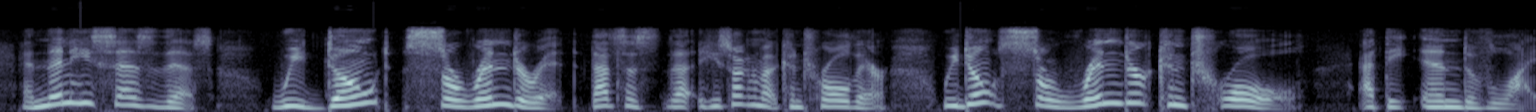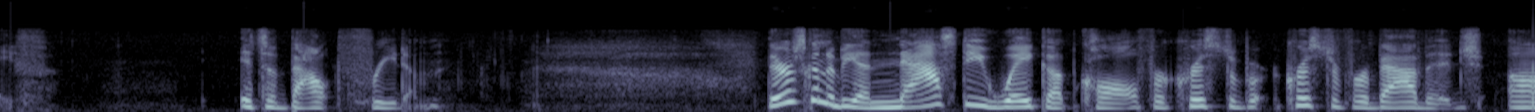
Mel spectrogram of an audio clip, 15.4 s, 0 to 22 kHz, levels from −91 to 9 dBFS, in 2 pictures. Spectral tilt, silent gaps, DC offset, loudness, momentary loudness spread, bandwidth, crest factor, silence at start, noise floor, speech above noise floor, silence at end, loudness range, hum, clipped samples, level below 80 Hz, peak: -4 dB/octave; none; under 0.1%; -24 LUFS; 13 LU; 8 kHz; 20 dB; 0.1 s; -71 dBFS; 46 dB; 0 s; 9 LU; none; under 0.1%; -66 dBFS; -6 dBFS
